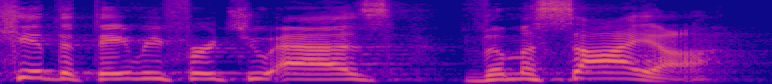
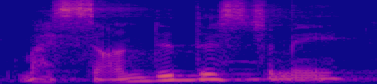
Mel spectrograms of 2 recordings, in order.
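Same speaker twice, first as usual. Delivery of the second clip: heartbroken whisper-soft question; 6 semitones lower, 11 dB quieter than usual. Retold or imitated. Isaac heartbroken.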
